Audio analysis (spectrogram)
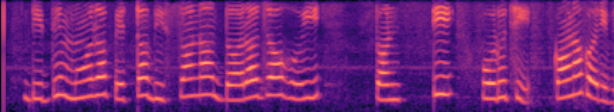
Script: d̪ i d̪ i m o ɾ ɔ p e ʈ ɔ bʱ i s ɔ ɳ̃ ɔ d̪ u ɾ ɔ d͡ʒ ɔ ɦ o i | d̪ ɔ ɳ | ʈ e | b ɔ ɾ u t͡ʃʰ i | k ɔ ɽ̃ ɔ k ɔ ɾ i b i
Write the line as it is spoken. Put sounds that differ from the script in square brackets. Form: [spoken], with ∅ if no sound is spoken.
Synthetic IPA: d̪ i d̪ i m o ɾ ɔ p e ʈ ɔ bʱ i s ɔ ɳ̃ ɔ d̪ [ɔ] ɾ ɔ d͡ʒ ɔ ɦ o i | [t̪] ɔ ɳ | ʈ [i] | [p] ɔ [ɽ] u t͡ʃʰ i | k ɔ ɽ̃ ɔ k ɔ ɾ i b i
